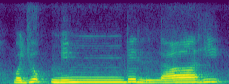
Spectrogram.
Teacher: باللہ میں لفظ جلالہ کو باریک پڑھیں گے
